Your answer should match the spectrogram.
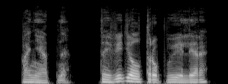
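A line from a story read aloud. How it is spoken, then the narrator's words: Calm businesslike question. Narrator (Russian): спокойно и деловито спросила Сара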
